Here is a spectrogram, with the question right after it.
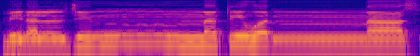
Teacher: जिन्ना के नून में गुन्ना करेंगे, वन्नास के नून में गुन्ना करेंगे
